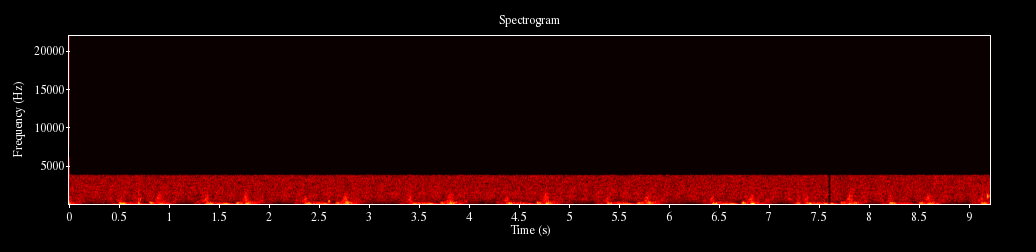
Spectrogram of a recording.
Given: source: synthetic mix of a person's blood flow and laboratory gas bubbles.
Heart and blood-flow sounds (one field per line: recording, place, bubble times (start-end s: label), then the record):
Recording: Doppler ultrasound of blood flow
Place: precordium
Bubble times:
0.66-0.75 s: bubbles
2.57-2.65 s: bubbles
7.19-7.33 s: bubbles
9.15-9.22 s: bubbles
From the record:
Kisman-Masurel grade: 123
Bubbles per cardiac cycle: 1 to 2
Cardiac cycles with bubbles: 10 to 50%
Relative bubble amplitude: loud (0.450 to 0.775)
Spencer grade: 2 (many but less than half of the cardiac periods contain bubble signals, singularly or in groups)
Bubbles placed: only in the low amplitude regions of the cardiac cycle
